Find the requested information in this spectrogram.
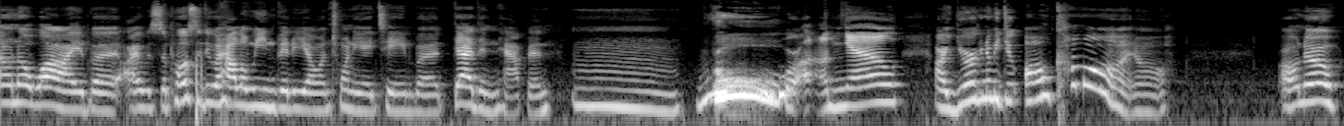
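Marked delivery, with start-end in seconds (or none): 5.8-6.7 loud playful tiger roar. Pretend. Player voicing Tiger in a game, loud mock roar.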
